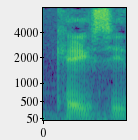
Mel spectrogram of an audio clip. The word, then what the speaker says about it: Casey: Casey, they would call me Cassie, which I've been called that, making fun of.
